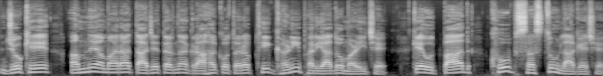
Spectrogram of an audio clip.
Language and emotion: Gujarati, sad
